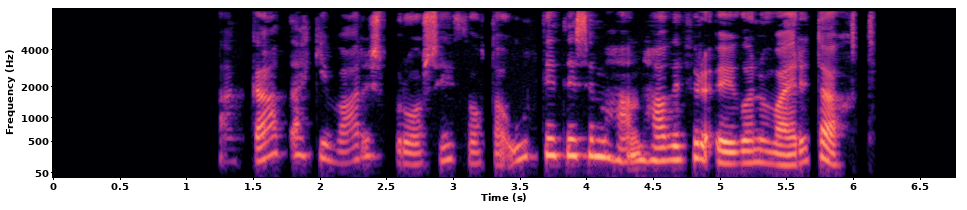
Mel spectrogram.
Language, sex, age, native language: Icelandic, female, 40-49, Icelandic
